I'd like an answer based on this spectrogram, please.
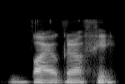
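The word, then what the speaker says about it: biography: যেমন আমরা আরেকটা দেখতে পারি VIO GRA PHOI, বায়োগ্রাফি, PHOI। এখানে আই এবং ও দুইটি পাশাপাশি ভাওয়েল সাউন্ড আছেন, যার কারণে আমরা এটির উচ্চারণ আয়ও করব, নট আই।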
